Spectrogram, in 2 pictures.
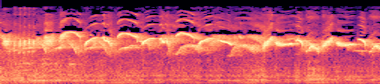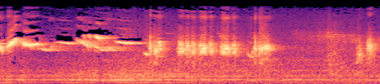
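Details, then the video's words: Chinese hwamei kept in a cage, singing in the rain: fast fluent run of looping whistled notes, bright and varied, tailing into quieter broken chatter with soft background hiss. "Họa mi hót trong mưa"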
